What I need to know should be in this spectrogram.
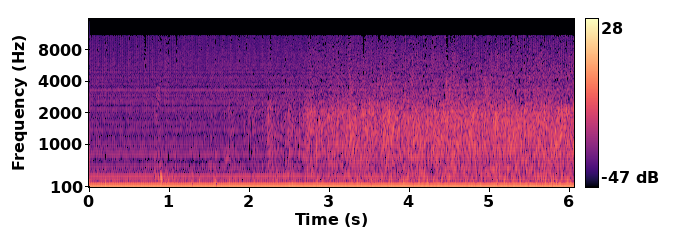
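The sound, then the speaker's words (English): Steady rain patters and hisses, building from light scattered drops into a denser, continuous shower. A loud, constant low electrical hum runs underneath throughout. No one speaks. “We enjoyed the absolutely fabulous weather, and then he made it rain.”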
